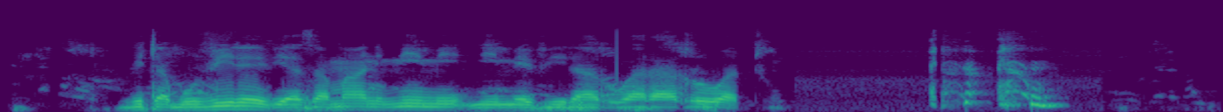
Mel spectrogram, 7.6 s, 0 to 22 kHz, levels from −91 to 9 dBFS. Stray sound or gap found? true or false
true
